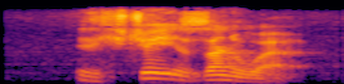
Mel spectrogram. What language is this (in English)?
Kabyle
